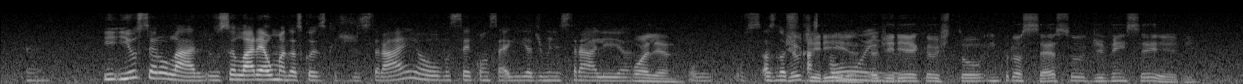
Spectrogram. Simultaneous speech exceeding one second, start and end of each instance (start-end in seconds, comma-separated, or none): 7.9-9.1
